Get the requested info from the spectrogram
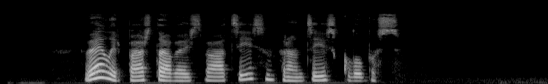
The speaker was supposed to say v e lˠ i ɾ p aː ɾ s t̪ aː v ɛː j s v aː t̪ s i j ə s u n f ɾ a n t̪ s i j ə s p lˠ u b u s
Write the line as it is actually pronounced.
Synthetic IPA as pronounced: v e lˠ i ɾ p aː ɾ s t̪ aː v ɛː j s v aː t̪ s i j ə s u n f ɾ a n t̪ s i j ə s k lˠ u b u s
